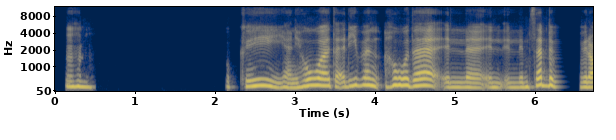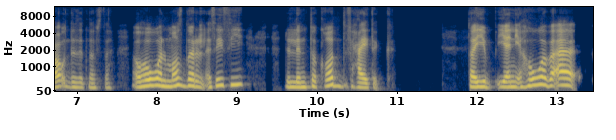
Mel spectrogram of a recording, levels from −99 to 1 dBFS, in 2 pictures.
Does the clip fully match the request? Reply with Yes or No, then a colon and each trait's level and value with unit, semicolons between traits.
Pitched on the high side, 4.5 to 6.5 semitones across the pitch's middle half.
Yes: high, 215 Hz; average, 4.8 semitones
